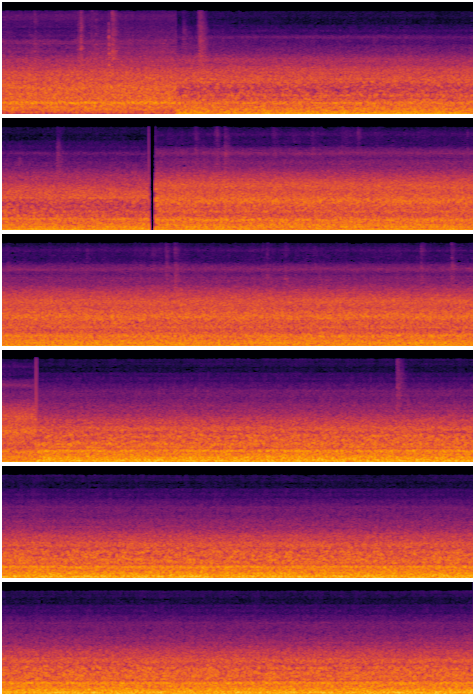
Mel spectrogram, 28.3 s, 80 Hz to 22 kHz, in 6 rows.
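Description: Steady cabin noise inside an Airbus A320-214, a loud rumble and rush of air. Its character changes abruptly about two seconds in and again about halfway through, with a brief dropout between.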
